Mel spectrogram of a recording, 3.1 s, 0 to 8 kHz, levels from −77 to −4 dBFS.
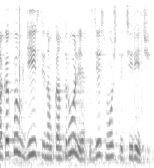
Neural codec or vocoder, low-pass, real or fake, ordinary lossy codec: none; 7.2 kHz; real; none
